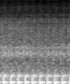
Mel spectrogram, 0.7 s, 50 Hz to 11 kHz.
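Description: A KTM RC 200 motorcycle at idle while being parked, its engine giving a loud, close, even low thumping pulse at a steady quick rhythm.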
